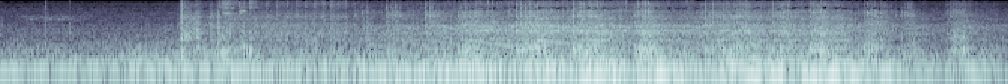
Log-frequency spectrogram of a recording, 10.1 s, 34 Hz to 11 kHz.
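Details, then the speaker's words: Suzuki Access 125 BS6 scooter brought in for excessive engine noise, before engine teardown: loose, uneven rattle under the engine note, about two beats a second, louder with revs; worn piston and cylinder. "जैसे कि देख सकते हैं ये engine से sound आ रहा है। अभी हम लोग इसको ओपन करेंगे और बताएंगे क्या इसमें दिक्कत था, क्या प्रॉब्लम था।"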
